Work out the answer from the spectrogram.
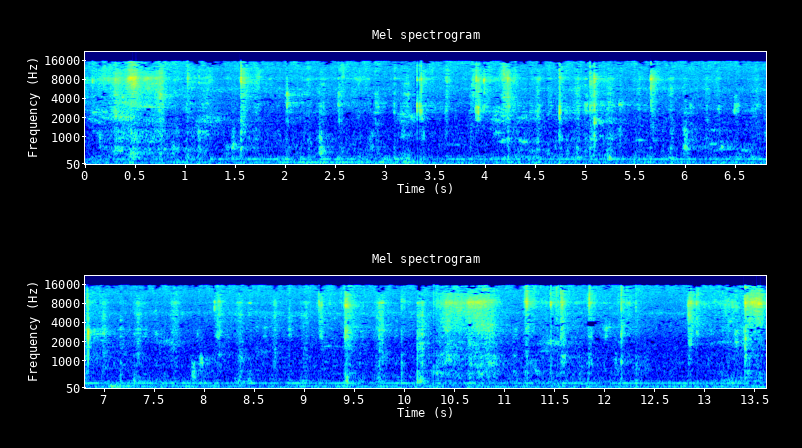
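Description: Faint close-miked eating sounds: irregular small wet clicks, smacks and chewing from a person eating rice and prawn curry by hand. A faint steady low hum runs underneath.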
